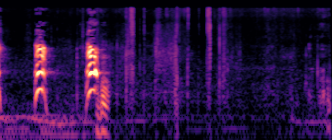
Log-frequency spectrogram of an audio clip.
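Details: A Yorkshire Terrier gives two sharp, high barks about a second apart, begging during a game of fetch with a small stone.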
